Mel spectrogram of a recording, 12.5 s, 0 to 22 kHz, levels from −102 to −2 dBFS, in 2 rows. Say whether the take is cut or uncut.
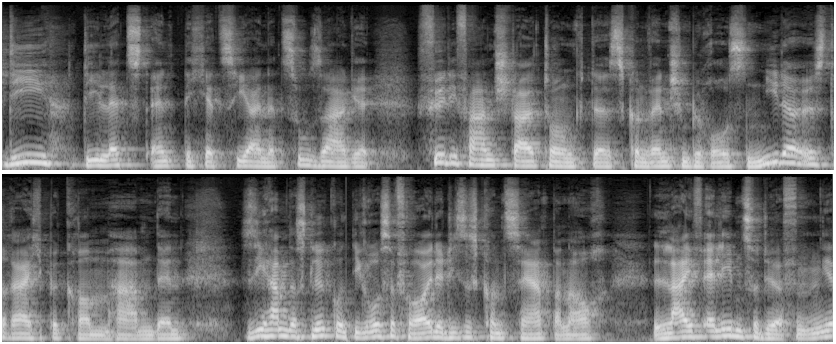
uncut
